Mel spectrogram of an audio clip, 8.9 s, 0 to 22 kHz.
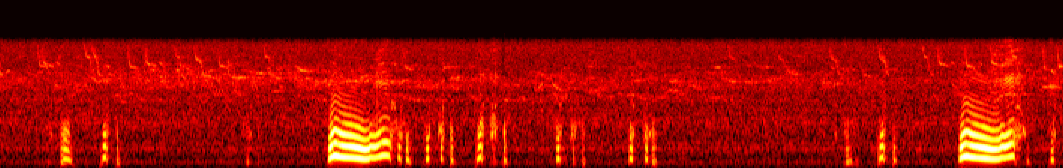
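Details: Webcam at an eagle-owl nest in northern Rhineland-Palatinate, Germany, 4 May 2013, with the male courting in the breeding niche. Scattered short hoots are interrupted twice by loud, quavering, half-second calls about five seconds apart.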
